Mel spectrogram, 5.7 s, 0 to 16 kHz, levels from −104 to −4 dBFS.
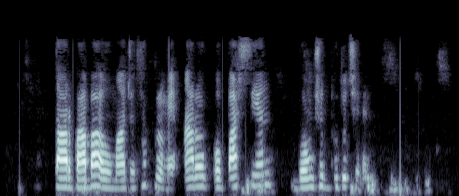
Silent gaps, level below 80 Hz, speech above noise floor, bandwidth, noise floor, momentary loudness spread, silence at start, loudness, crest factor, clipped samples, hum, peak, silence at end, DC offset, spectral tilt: none; -60 dBFS; 45 dB; 7.8 kHz; -66 dBFS; 17 LU; 0.7 s; -22 LUFS; 20 dB; under 0.1%; none; -4 dBFS; 0.4 s; under 0.1%; -6 dB/octave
